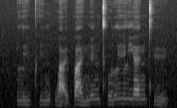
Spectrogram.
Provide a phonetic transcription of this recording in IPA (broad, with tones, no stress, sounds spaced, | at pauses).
l i˧˥ pʰ i˧˥ ŋ p w a̰˨˩ ɪ̯ p a˥˩ ɪ̯ n̪ y˥ n t̪ʰ u˧˥ l i˥ l j ɛ˥ n t̪ʰ y˥˩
